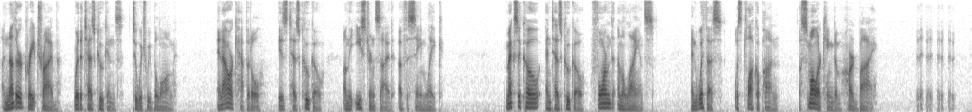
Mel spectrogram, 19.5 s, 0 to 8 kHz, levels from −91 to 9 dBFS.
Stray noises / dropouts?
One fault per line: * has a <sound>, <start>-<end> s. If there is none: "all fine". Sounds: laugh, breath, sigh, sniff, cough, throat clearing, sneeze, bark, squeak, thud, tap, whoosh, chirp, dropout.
* has a laugh, 18.3-19.1 s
